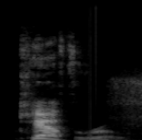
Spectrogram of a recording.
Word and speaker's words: Cafaro: He changed the pronunciation of his name, and you had I heard that. I was at the game, and I was like, "What?" Yeah, he changed it. The pronunciation, Cafaro, is how we're supposed to pronounce it now.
